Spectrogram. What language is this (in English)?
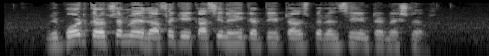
Urdu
